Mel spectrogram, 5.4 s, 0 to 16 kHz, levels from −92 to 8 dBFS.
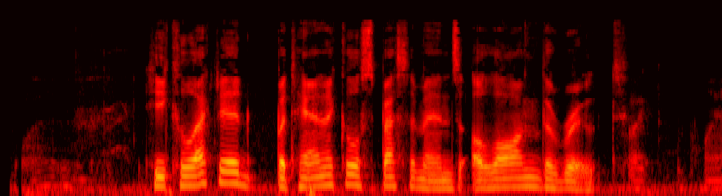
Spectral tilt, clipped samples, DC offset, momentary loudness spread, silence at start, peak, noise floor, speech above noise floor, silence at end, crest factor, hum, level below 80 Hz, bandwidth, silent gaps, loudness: -5.5 dB/octave; under 0.1%; under 0.1%; 11 LU; 0.15 s; -22 dBFS; -64 dBFS; 25 dB; 0 s; 18 dB; none; -62 dBFS; 11.5 kHz; none; -39 LUFS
